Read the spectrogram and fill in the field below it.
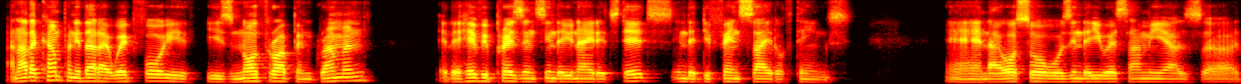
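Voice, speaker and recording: A man with a Zambian accent and a fairly low, creaky voice gives an informal guest-speaker presentation, introducing himself. He speaks haltingly, repeating words and pausing often.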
